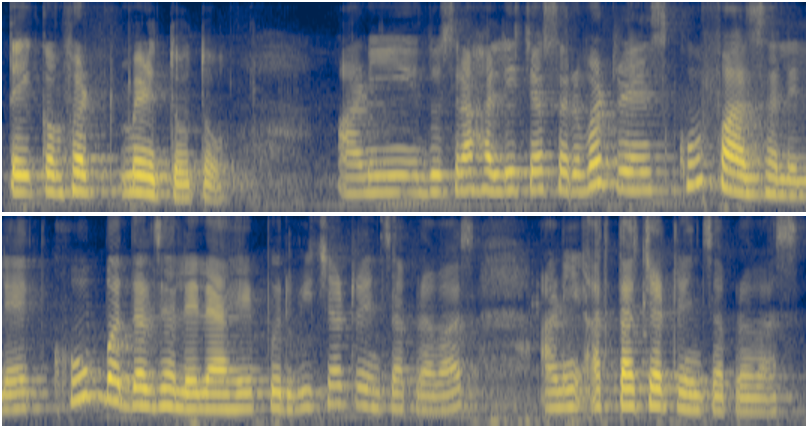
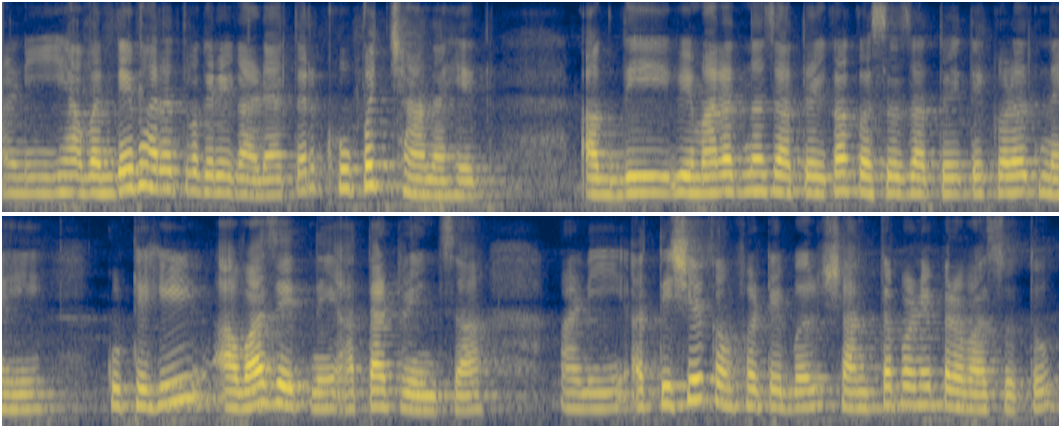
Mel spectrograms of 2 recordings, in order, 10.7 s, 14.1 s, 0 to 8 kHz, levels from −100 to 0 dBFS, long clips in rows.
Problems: none marked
